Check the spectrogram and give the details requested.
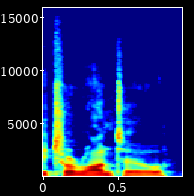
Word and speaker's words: Toronto: Unfortunately, the Toronto, because that's how locals say it. The Toronto? Yeah. The non-Canadians say Toronto.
